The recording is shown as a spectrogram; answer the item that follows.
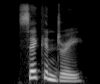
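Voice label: "secondary", British English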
